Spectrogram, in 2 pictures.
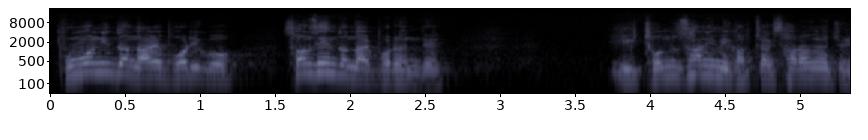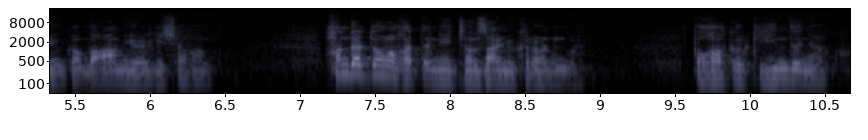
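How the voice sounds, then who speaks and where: A man giving a sermon as a missionary preacher, telling his testimony in an animated, storytelling way and rising to emotional near-shouting at the high points. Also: fast talker. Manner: animated storytelling, acting out quoted voices. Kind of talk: sermon testimony to a youth service.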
